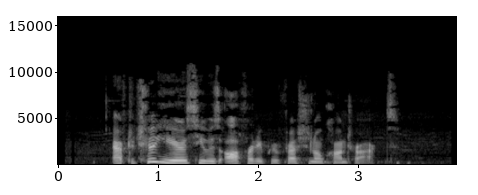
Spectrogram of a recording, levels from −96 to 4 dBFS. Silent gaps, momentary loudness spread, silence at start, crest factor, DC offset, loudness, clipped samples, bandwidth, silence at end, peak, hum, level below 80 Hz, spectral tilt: none; 11 LU; 0.55 s; 20 dB; under 0.1%; -31 LUFS; under 0.1%; 10.5 kHz; 0.6 s; -12 dBFS; none; -88 dBFS; -4 dB/octave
